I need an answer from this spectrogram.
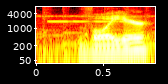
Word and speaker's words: voyeur: Voy is like joy, but with a V. And ear is... well, you're not wrong. Voyeur?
